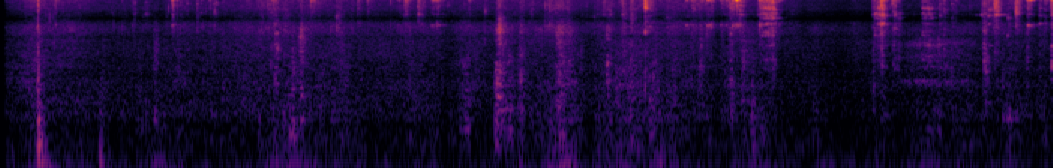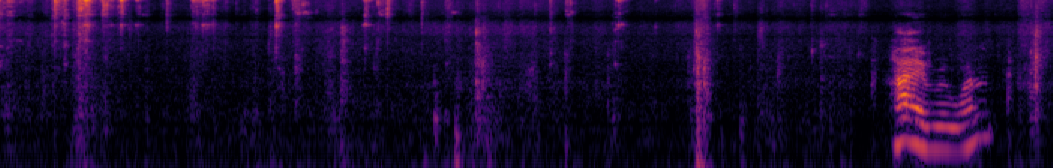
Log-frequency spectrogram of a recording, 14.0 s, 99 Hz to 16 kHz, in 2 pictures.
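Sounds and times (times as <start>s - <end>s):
faint metallic jingle: 0.8s - 11.9s.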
